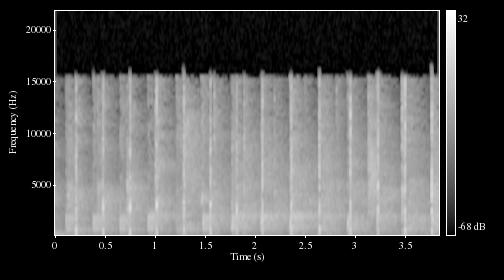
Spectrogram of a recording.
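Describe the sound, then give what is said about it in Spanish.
An audience claps steadily at the opening of a Shabbat Torah teaching, about fifteen sharp claps in a quick even beat, fairly loud over a light background wash, with no one talking. “Un fuerte aplauso.”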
